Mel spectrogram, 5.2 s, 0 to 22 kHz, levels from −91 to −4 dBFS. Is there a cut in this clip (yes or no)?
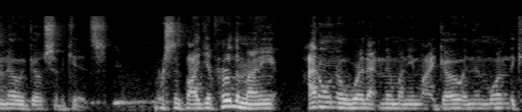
no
